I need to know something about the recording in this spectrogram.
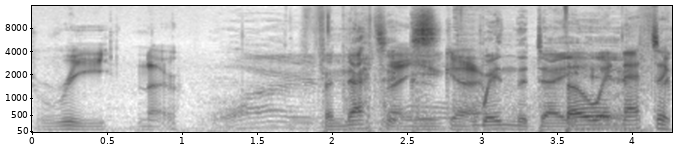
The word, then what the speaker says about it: Reno: He's tweeted us saying it's not Renault Jackson or Renault, as is, we're sort of pronouncing it. It's Reno.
